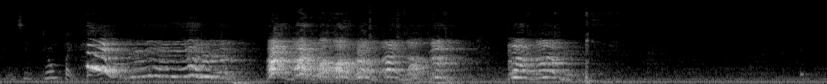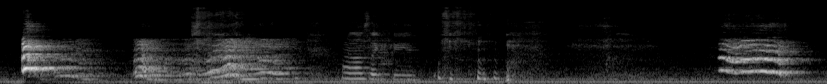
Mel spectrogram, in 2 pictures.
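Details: Dogs arguing, a Husky and a German Shepherd, exchanging bursts of whiny howls and grumbling yips, several short outbursts spread through the recording with quiet pauses between, some sharp clicks or scuffling noises.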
